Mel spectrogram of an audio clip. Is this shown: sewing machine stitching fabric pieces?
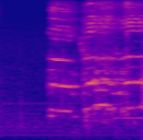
no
